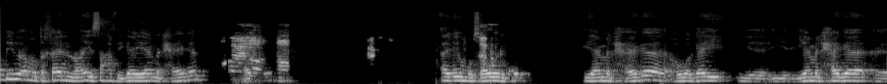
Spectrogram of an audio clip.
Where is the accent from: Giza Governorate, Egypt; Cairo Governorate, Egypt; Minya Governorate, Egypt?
Minya Governorate, Egypt; Minya; انا اصلا من المنيا ومع ذلك انا زرتها كذا مرة وانا صغير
